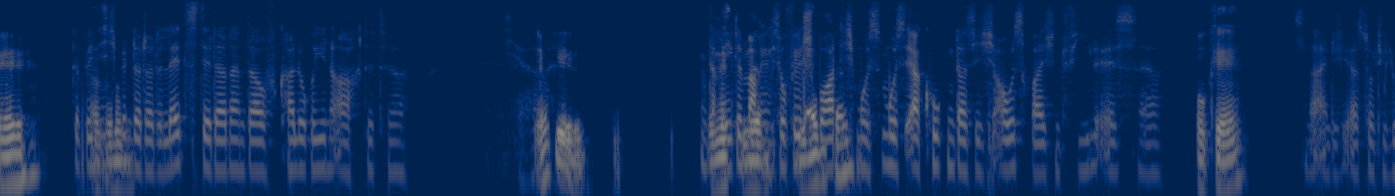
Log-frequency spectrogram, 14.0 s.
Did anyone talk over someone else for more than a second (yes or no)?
yes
